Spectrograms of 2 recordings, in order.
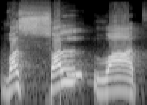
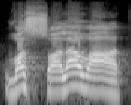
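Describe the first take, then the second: First: The L runs straight into the W, no vowel. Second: A short A vowel follows the L before W. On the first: The speaker calls it wrong. "अक्सर लोग पढ़ते हैं वस्सलात या वस्सलवात" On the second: The speaker calls it right. "हालांकि लाम के ऊपर जबर है"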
